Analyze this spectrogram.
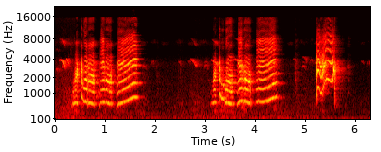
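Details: Parrots talking: two drawn-out, speech-like phrases with a rich stack of harmonics, separated by short pauses, then a brief, sharp, high-pitched squawk near the end. The setting is quiet, with no other clear sounds.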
